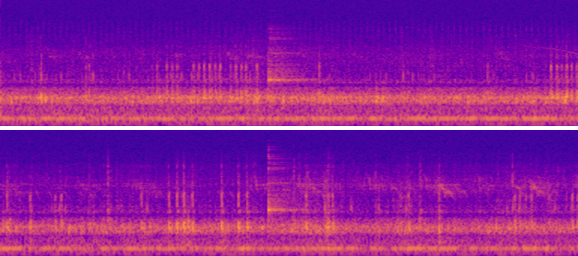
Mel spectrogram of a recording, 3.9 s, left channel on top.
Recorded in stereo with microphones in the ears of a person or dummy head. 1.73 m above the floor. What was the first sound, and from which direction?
Tapping, 35° right (ahead or behind).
